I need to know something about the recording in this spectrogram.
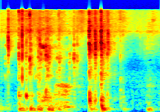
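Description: Typing on a computer keyboard: a quick run of keystrokes, then a couple of louder key strikes about one and a half seconds in.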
